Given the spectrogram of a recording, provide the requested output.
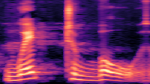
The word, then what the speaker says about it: vegetable: เวลา ผัก เนาะ ผัก ออก เสียง เป็น Vegetable นะ ไม่ มี คำ ว่า เ นะ Vegetable 3 พยางค นะ ผัก แต่ ว่า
